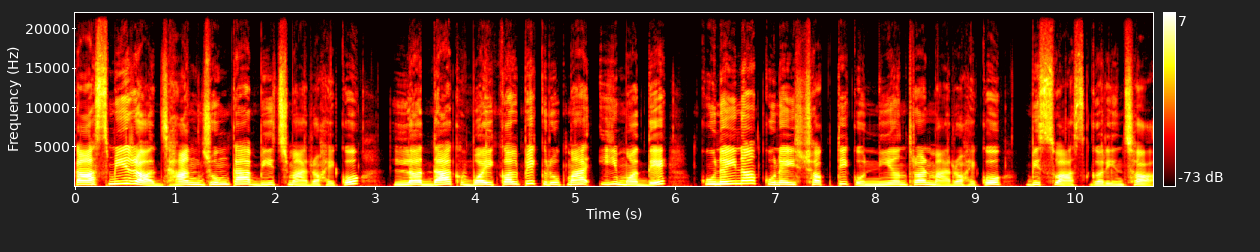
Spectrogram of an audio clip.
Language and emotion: Nepali, neutral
